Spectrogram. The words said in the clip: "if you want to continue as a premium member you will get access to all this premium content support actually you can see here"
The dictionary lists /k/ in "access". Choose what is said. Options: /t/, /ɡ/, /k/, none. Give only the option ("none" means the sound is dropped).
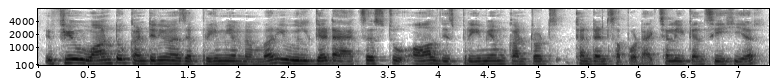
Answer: /k/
